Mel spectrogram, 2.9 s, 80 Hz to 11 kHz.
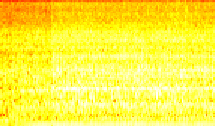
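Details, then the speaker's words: Detailing pump drawing from a 5-gallon pail while priming the tube: loud, coarse, steady buzzing drone with a rough rattle, sounding like it might implode; pump straining during priming. "all right let's see if it'll Prime the tube this thing sounds horrible it sounds like it's going to implode on"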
